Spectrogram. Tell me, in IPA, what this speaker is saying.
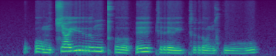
ʔo˨˩mt͡ɕa˦˥jrɯ˧ŋ kʰɤː˨˩ʔeː˥˩kreː˩˦jkro˩˦n kwuː˩˦

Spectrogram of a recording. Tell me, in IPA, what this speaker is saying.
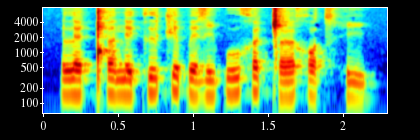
lɛ ǃʰɜnekʲʊ t͡ʃepezi pu xœǀœ xɔt͡shi

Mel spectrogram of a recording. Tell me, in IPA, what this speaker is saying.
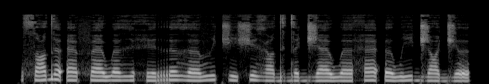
sɑdɜʔæ fæwɜɣɪ hɪ rə ɣɜvit͡ʃi ʃɪɣɑdɪdɜ d͡ʒæ wɜhæ ʔə wi d͡ʒɑ d͡ʒə

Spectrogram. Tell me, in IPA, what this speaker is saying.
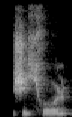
ʃə˨çxo˦ɳ

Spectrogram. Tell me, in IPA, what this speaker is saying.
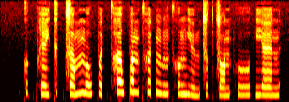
kʊ˨k̚pʰe˨˩jkɪ˥k̚ sɐ˨˥m n̪o˨˥wpɵ˨t̚t̪ʰɐ˥w pɐ˥mt̪ʰɵ˥t̚ ŋʊ˧ŋt̪ʰʊ˧ŋ jyː˨˩mt͡sʊ˨˥k̚t͡sɔː˨˧npʰuː˧ | jɛː˨n

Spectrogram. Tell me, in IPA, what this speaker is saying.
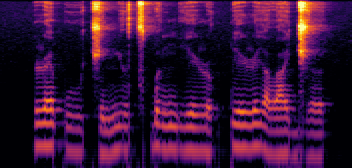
ɭɛ˦puː˨ t͡ʃə˨ nʲʊː˦˨t͡s ɓə˦ ŋiː˦ ɭʊ˨k͡pi˦ɭi˦˨ lˠɛ˦d͡ʒə˨

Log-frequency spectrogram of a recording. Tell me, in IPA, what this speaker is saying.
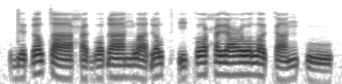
dɘ˨ɠɐ˦lˠtaː˨ħɐ˨ ɡɔ˧ɗaː˧ŋlˠa˨ɗɨ˦lˠ t͡sʼi˨kɔ˦ħɘː˦ʕo˦ lˠɘ˧ka˨˦ŋ ku˨

